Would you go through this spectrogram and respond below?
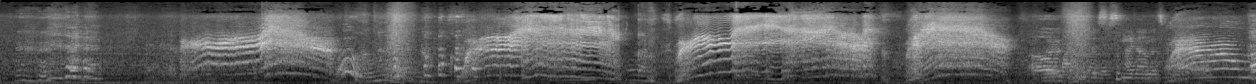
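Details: Angry domestic cat freaking out during a vet visit in an examination room: loud, drawn-out wailing yowls rising and falling in long arched howls, several in a row with short gaps, music and people's voices faint behind.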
